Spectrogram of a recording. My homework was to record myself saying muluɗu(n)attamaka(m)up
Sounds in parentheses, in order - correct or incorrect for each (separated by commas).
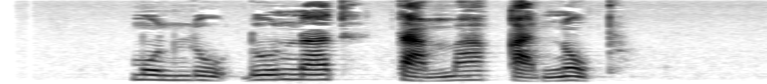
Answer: correct, incorrect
